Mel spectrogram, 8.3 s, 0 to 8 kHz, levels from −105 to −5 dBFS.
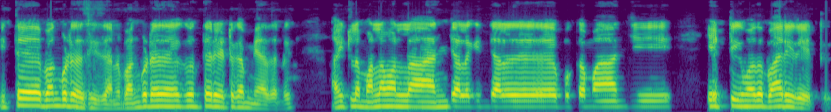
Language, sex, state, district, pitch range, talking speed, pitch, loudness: Tulu, male, Karnataka, Dakshina Kannada, 150-160 Hz, 145 wpm, 155 Hz, -14 LUFS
